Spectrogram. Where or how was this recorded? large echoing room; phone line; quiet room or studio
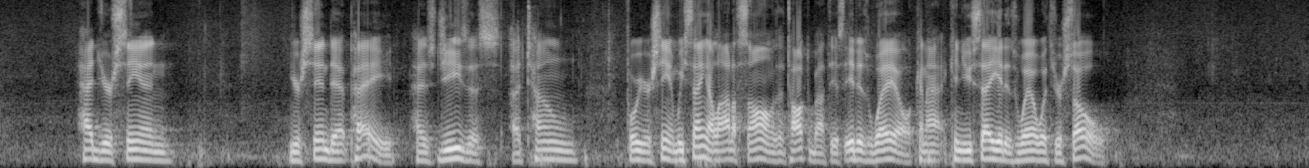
large echoing room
